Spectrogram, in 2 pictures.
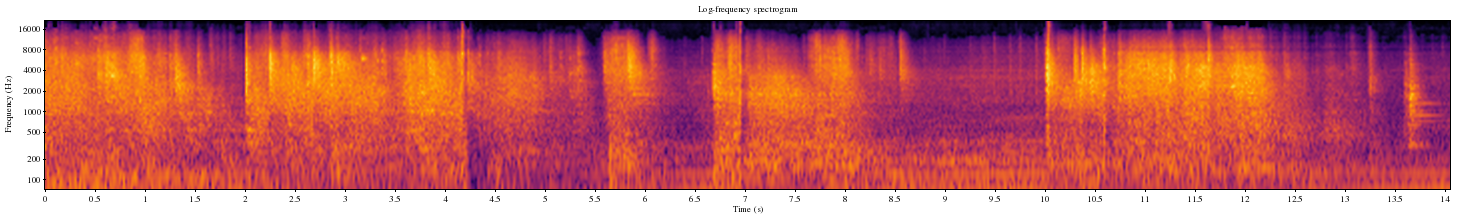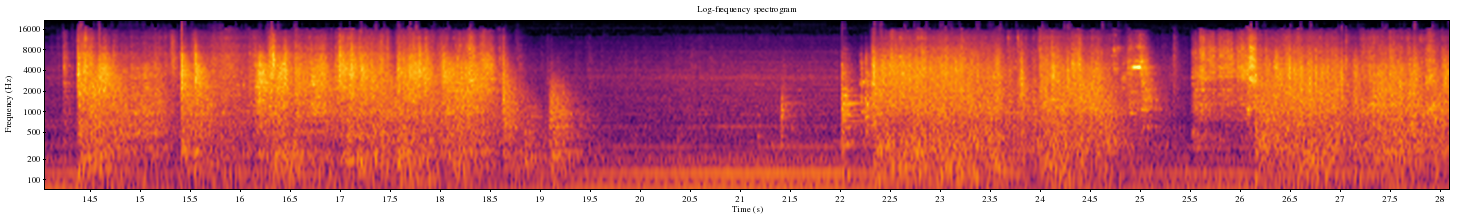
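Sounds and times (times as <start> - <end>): debris crashing and rattling: 0.0 - 19.7, 21.4 - 28.0
diesel engine running: 0.0 - 28.0.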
